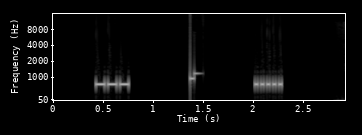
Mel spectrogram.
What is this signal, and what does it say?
Morse code, heard as a keyed tone, about 40 wpm, 700 Hz. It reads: O 5
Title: Single Letter-Number Alt - Rapid-Fire 40wpm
